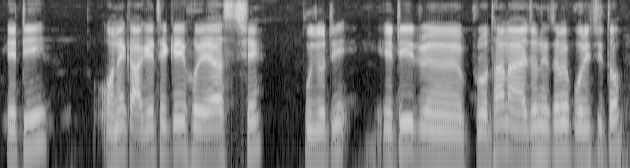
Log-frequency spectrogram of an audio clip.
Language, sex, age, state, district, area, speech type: Bengali, male, 30-45, West Bengal, Jhargram, rural, spontaneous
